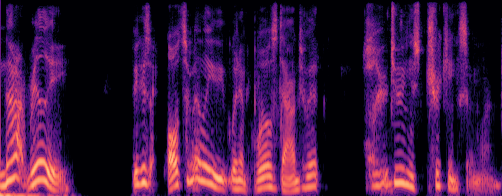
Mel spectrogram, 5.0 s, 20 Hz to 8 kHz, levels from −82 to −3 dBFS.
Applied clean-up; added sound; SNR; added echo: neural mask model Resemble Enhance denoiser.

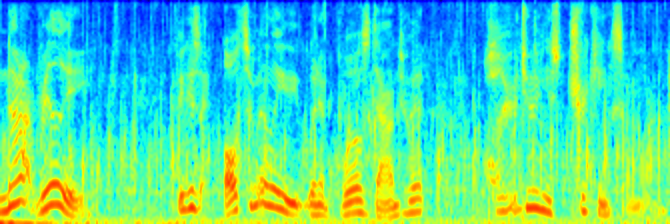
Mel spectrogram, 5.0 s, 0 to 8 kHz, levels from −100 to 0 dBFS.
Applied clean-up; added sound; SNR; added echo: none; Boiling + Cricket; 9 dB; none.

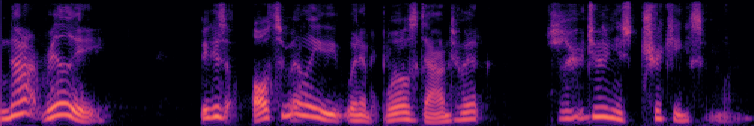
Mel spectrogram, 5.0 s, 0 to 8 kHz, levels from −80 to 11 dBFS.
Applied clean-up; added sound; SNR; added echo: neural mask model DeepFilterNet 3.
